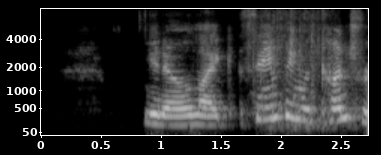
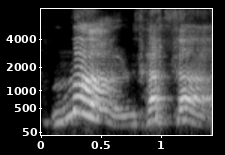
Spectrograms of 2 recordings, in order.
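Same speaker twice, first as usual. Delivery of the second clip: Manchester slow and loud, British a, no r; mock British accent; 3 semitones higher, 11 dB louder, slower than usual. Shown as a demonstration. Asking the viewer if it's right, mock British. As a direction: say Manchester slowly like a Brit. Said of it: "Is that how you say it?".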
